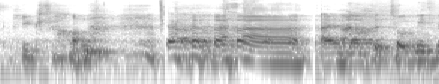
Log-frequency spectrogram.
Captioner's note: laughs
